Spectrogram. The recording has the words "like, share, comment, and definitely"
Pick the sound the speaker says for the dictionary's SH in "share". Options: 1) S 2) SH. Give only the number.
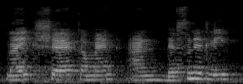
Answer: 2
